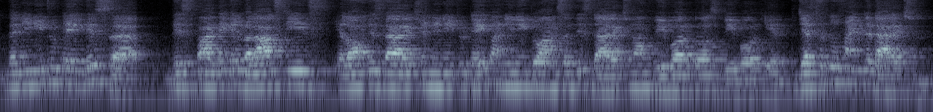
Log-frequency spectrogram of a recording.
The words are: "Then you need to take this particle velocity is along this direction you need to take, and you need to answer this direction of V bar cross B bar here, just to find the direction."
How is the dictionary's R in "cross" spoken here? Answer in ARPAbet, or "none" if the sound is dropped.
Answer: none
